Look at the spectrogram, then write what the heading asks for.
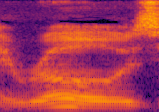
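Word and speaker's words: rho: sake of notation my rows usually look something like this and that's pronounced row and my P's I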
